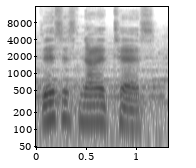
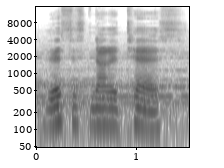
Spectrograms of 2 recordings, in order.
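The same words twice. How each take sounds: The two takes are said the same way.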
